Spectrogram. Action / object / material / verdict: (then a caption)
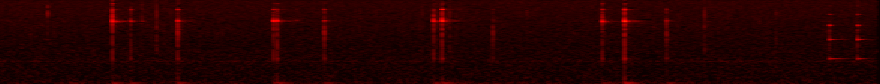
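tap / gel water beads in a glass bowl / gel, glass / none. Fingertips with long nails stir and press into a shallow layer of small, colorful gel water beads (Orbeez) in a clear glass bowl. Short, bright clicks and faint glassy clinks come in scattered bursts and die away almost instantly, over a quiet, steady low hum.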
